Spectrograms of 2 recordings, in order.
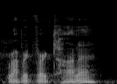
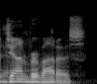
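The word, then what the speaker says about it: John Varvatos: front of CBGB's, which is now, I think, Robert Vartana. I'm not sure if I'm pronouncing it properly, but it's a very high-end men's clothing store. John Vervatos.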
